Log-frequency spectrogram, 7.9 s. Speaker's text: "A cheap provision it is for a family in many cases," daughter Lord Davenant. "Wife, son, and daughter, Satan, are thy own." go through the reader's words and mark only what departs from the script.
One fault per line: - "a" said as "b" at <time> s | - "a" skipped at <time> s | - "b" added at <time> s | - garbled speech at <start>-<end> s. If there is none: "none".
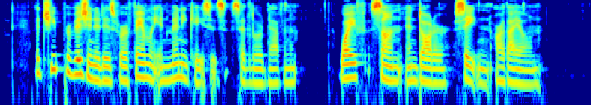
- "daughter" said as "said" at 3.1 s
